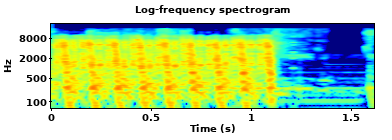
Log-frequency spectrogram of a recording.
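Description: A rapid, loud burst of automatic gunfire, about ten shots fired in quick even succession for roughly a second, then a short fading tail. No talking.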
